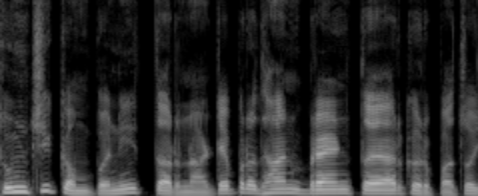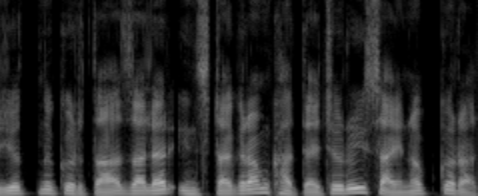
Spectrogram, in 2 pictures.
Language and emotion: Goan Konkani, neutral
